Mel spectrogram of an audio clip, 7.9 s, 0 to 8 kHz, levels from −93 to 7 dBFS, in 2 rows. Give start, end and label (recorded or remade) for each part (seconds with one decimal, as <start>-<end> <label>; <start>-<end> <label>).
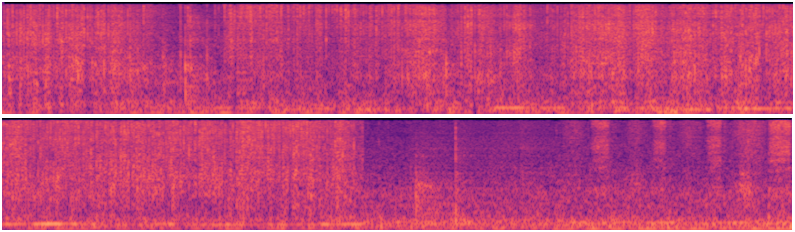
0.0-3.3 remade; 3.3-6.0 recorded; 6.0-6.7 remade; 6.7-7.9 recorded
